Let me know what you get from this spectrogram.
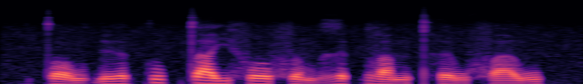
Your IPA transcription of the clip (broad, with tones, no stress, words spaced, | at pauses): t̪ɔ˧˩w ɗɨ˨˦ə̯ku˦˥p̚t̪a˧j fo˧fə˧˩m ɣə˦˥t̚ va˧mt̪ʰə˧w fa˨˦w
